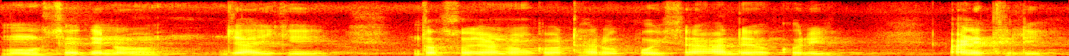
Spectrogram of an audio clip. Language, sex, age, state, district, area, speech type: Odia, male, 30-45, Odisha, Boudh, rural, spontaneous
